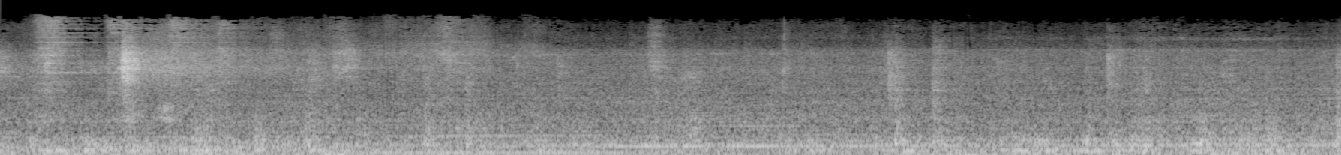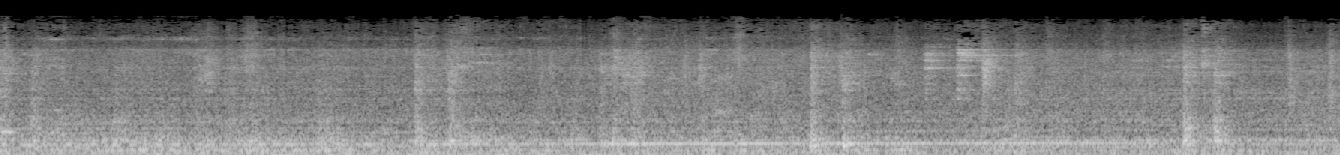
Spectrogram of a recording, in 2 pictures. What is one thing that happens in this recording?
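A train's motor hums with a slowly rising whine.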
